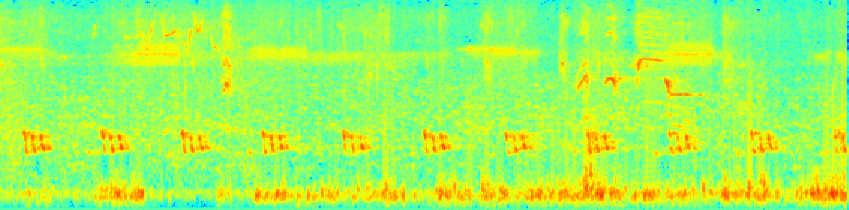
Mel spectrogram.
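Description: A coppersmith barbet gives a steady series of hollow, metallic 'tuk' notes, about two per second, over a low background rumble and faint chirps from other birds.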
